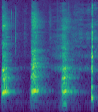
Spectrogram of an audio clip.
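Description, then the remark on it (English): A pet dog, Phoebe, barks loudly after being told 'Mommy's home' as someone arrives at the keypad. She gives three full barks spaced evenly apart, then two quick, clipped barks at the end, with no one talking. “She's going to bark.”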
